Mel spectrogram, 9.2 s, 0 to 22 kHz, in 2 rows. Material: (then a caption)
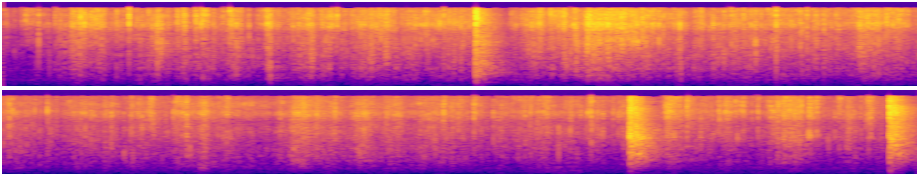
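Plastic. A clear plastic bubble wrap sheet with air-filled bubbles is scrunched by fingertips, then rolled and squeezed in one hand. A steady bright crinkling fills the clip, broken by a few sharp, louder pops near 2.4, 7.7 and 9.1 seconds.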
